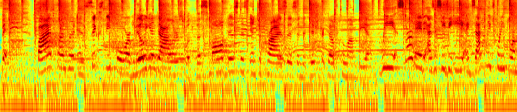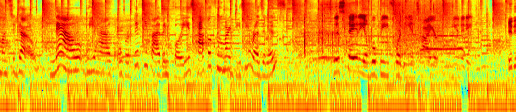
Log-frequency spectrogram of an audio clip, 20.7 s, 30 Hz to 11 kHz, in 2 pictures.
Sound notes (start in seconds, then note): 16.3 applause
